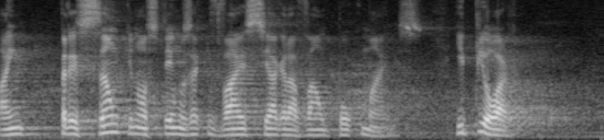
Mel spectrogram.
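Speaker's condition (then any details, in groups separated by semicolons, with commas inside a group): No condition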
